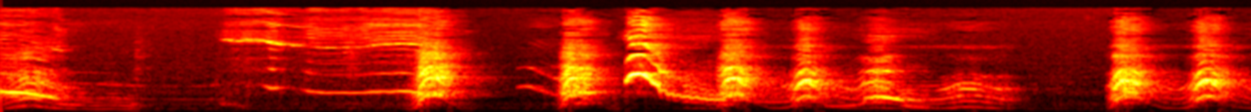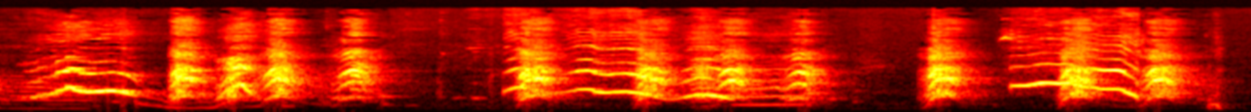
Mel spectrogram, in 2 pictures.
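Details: Several dogs howl together as Zara misses her owner: a busy chorus of wavering, yelping howls and whimpers in rapid overlapping bursts, pausing briefly before starting again.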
